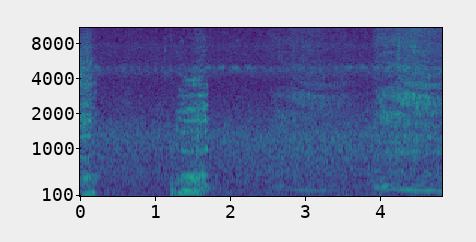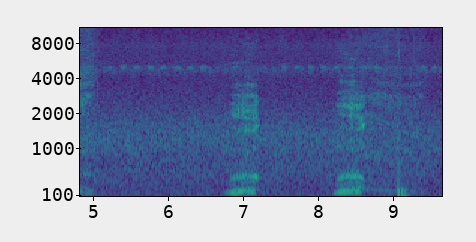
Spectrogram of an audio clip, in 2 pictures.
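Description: Walrus giving deep, rasping roars in short bursts, four or five over ten seconds, with a longer rumbling growl between them over a faint steady hiss.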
